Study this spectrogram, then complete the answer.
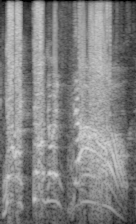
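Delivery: high, yelled alarm; panicked shout. Real, not acted. Gamer yelling as his team collapses, panicked shout. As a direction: shout in panic as it falls apart.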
